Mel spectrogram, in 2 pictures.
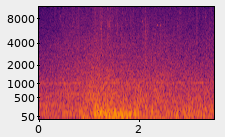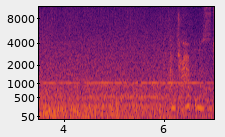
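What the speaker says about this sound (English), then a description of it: "I'm trapped in a storm?" Heavy rain and storm in the video game Life Is Strange: a steady, dense roar of downpour that swells early on, then holds as a constant wash, with faint higher sounds near the end.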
